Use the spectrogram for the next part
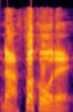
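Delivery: dismissive king. Retold or imitated. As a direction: shut it down hard. King rejecting brother.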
